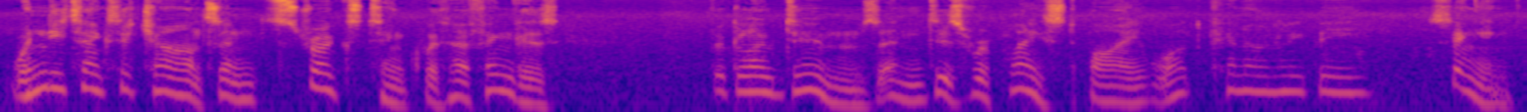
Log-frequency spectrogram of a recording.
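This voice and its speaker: A man's voice: a little high, very animated, measured pace, dark tone, a little hiss or hum, low-quality recording. A man reading screenplay action and scene headings as the narrator of a table read.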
